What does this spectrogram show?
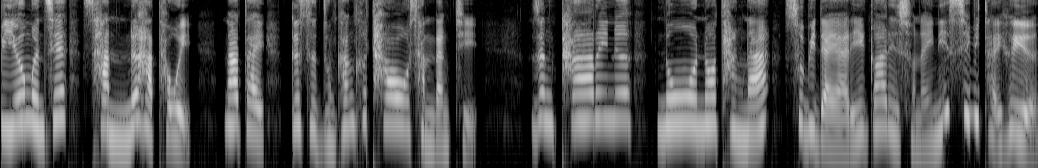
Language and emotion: Bodo, surprised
